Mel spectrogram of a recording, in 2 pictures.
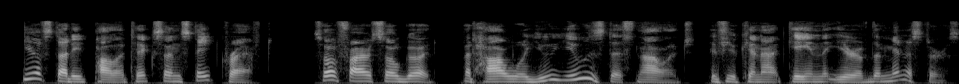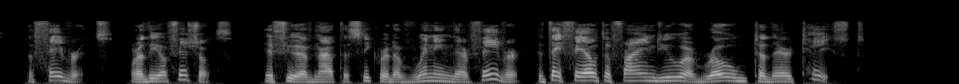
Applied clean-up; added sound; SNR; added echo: none; none; none; none.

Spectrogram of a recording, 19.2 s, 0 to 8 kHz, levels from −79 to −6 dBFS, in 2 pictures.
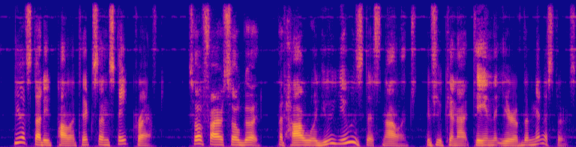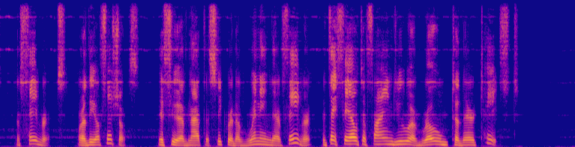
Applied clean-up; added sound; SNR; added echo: neural separator model SepFormer DNS4.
